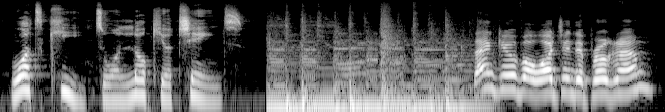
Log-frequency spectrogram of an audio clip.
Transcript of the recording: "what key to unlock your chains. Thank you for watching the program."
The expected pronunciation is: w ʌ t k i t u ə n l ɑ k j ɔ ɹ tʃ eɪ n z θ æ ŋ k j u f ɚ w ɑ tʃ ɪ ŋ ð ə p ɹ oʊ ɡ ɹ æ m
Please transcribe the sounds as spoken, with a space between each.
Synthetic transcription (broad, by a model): w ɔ t k i t u ə n l ɑ k j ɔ tʃ eɪ n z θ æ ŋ k j u f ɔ w ɑ tʃ ɪ ŋ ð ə p ɹ oʊ ɡ ɹ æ m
